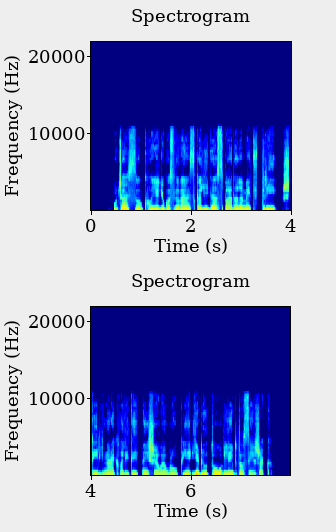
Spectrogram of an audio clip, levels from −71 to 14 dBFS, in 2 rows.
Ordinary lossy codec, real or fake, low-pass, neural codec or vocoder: none; fake; 10.8 kHz; codec, 24 kHz, 1 kbps, SNAC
